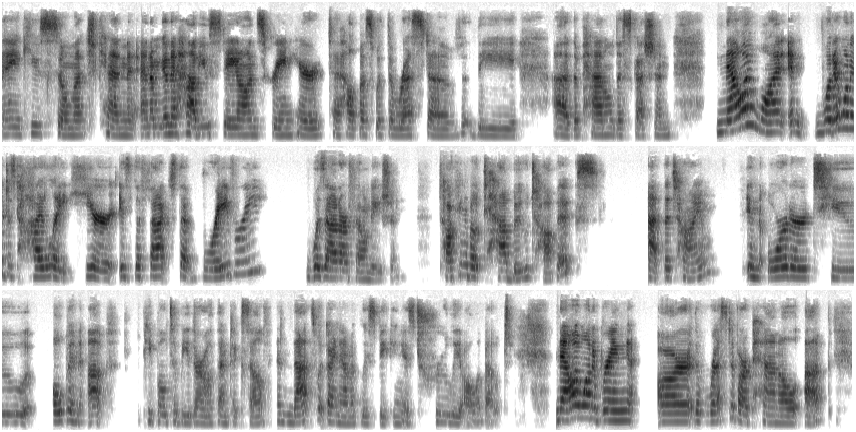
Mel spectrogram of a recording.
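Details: Adult woman speaking; normal speech.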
